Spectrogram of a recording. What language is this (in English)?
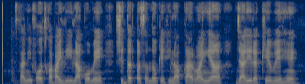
Urdu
